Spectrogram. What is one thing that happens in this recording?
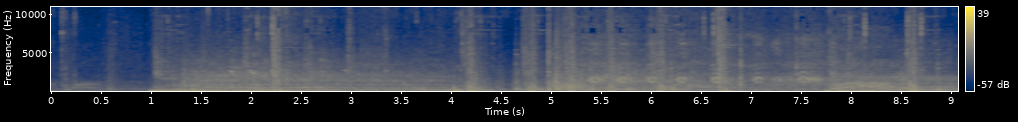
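A rifle fires repeatedly.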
